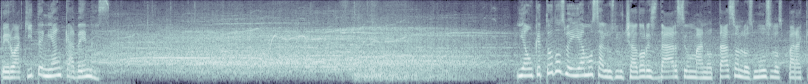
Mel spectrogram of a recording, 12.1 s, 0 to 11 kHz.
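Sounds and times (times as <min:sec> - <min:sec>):
speech: 0:00.0 - 0:01.6, 0:07.8 - 0:12.1
large indoor crowd of wrestling fans cheering and yelling: 0:00.0 - 0:12.1
high-pitched shrieks of wrestling fans: 0:04.0 - 0:07.8.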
